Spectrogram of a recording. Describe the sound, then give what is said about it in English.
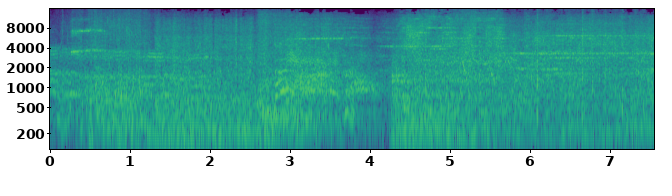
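Railroad train cars coupling together, a sound also used in Temple of Doom and Raiders: loud, dense metallic clanking and grinding that continues throughout, with a brief dip in the noise about halfway through. “there is train couplings, the sound of trains being coupled together, mixed in, which were also heavily used in Temple of Doom in the minecar chase and the truck chase in Raiders.”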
